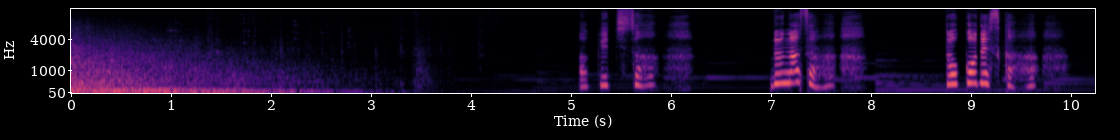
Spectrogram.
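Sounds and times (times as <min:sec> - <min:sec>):
bomb explosion: 0:00.0 - 0:03.2
speech: 0:05.1 - 0:06.3, 0:07.0 - 0:08.2, 0:08.8 - 0:10.0.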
